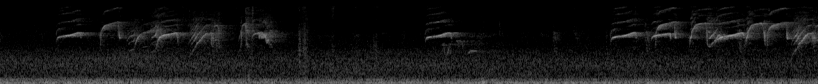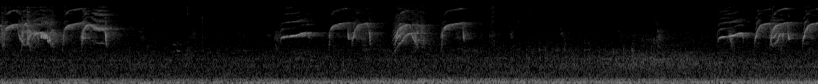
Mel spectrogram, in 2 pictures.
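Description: A small bird chirping in quick bursts of high, arching notes, five or so bursts a few seconds apart, over a steady low background rumble.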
